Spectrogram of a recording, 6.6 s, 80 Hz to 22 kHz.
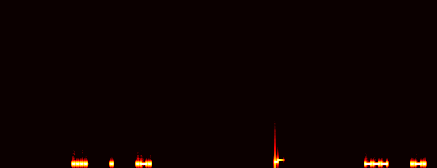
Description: Morse code, heard as a keyed tone, about 40 wpm, spaced as for 19 wpm, 690 Hz. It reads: HER OR
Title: 4x Character Spacing - Top 300 Words - 40wpm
